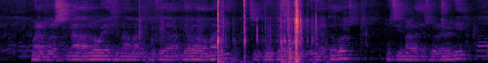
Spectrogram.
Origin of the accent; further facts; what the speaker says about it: Sigüenza, Castilla-La Mancha, Spain; teníamos muchas ganas, yo sobre todo, de venir aquí a tocar en mi pueblo.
